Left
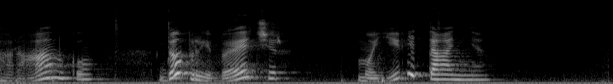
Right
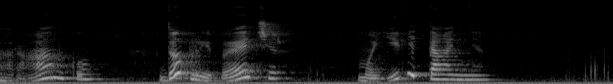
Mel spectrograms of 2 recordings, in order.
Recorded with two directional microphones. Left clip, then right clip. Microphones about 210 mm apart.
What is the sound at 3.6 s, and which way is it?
A woman's voice, 15° left (ahead or behind).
